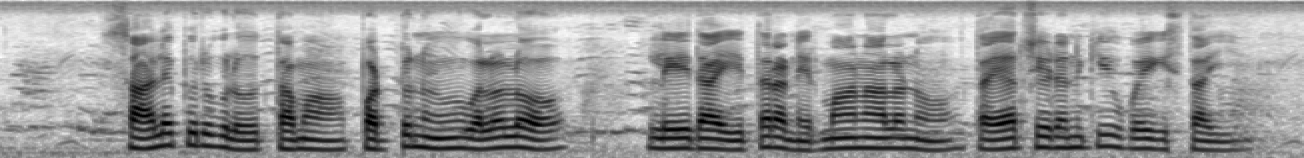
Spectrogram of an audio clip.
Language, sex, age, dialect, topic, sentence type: Telugu, male, 25-30, Central/Coastal, agriculture, statement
